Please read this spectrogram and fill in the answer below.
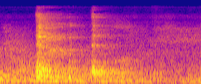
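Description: A person coughing: two short coughs about half a second apart, the first the louder.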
